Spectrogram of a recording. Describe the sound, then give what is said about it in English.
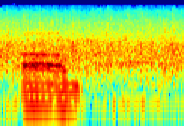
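A steady wash of audience applause fills the whole moment, with a single voice briefly calling out over the clapping near the start. “definitely deserves a round of applause, this whole conversation.”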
